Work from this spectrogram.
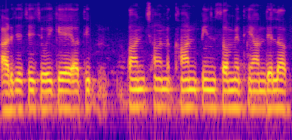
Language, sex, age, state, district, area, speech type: Maithili, male, 30-45, Bihar, Muzaffarpur, urban, spontaneous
